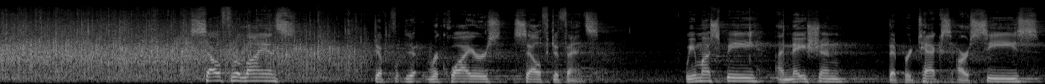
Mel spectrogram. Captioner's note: applause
